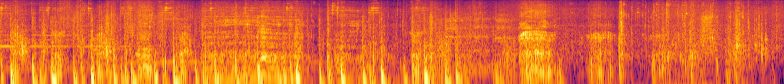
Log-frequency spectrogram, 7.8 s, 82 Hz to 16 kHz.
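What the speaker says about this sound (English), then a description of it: "Now I just need to rebond with the horse." Horse hooves clip-clopping at a walk in the video game Red Dead Redemption 2, steady rhythmic hoofbeats with a brief snort or whinny, fairly quiet, with some muffled sounds mixed in.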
